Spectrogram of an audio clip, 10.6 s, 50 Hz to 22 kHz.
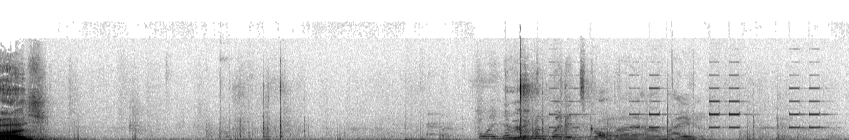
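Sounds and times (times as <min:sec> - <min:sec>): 
speech: 0:00.0 - 0:00.6
alarm clock beeping: 0:06.6 - 0:10.5.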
